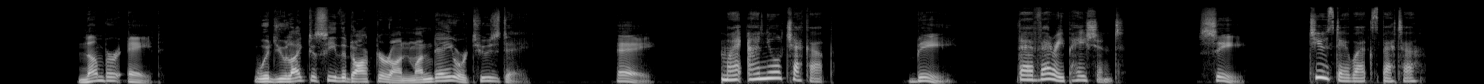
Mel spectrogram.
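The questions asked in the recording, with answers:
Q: Would you like to see the doctor on Monday or Tuesday?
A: C: Tuesday works better.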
